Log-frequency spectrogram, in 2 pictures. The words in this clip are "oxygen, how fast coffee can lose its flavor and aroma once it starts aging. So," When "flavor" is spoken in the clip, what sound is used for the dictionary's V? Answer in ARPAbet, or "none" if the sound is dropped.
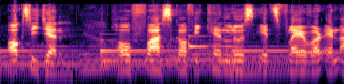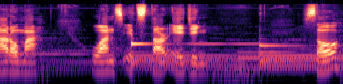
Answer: V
